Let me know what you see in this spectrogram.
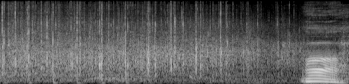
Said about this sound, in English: And of course, I want to welcome our city campus that's now connected to us at Life Changers, downtown Chicago. Come on, let's give them a real big hand.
